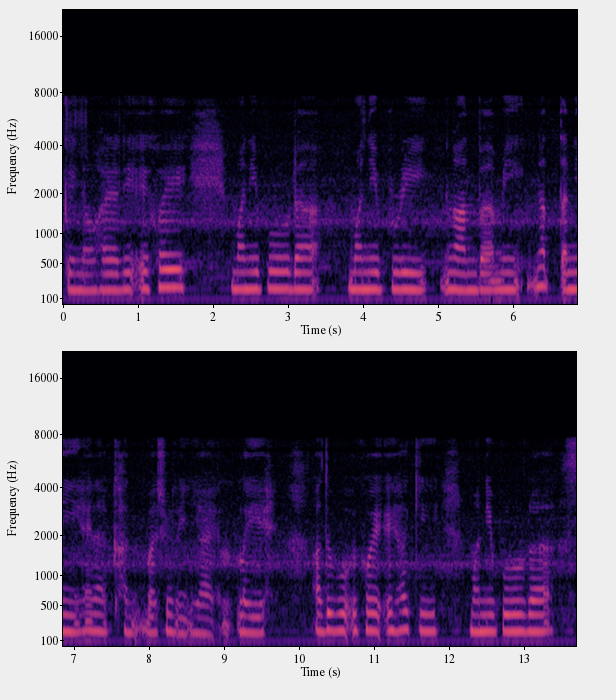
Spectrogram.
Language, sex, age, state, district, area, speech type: Manipuri, female, 30-45, Manipur, Senapati, rural, spontaneous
